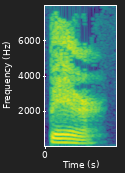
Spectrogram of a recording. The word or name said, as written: bare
